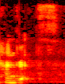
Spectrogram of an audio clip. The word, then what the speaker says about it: hundredths: it's so important to make sure we are pronouncing it correctly on tenths and hundredths that ths at the end and one more I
